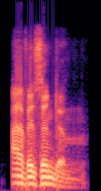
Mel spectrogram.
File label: "avizandum", British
